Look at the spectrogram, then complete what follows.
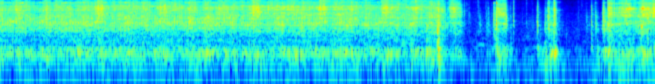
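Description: Ice-shaving machine grinding a block of ice into shaved ice: a steady rough grating over a low hum. At about four seconds a sharp click comes, and the grinding then goes on in short spurts.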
